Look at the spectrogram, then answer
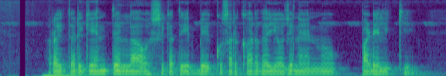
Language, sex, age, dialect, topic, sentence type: Kannada, male, 46-50, Coastal/Dakshin, banking, question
